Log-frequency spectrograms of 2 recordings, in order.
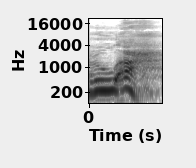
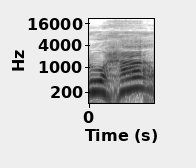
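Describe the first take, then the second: First: The a-vowel comes before the final consonant. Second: The a-vowel comes after the final consonant. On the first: The speaker calls it right. "on dira" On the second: The speaker calls it wrong. "Au lieu de dire par exemple"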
